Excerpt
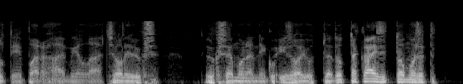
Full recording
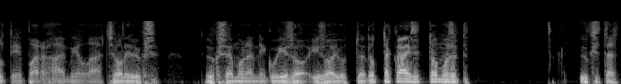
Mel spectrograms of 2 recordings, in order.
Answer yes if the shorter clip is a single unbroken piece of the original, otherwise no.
no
